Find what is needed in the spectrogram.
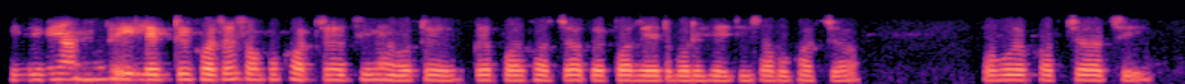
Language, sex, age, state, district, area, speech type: Odia, female, 60+, Odisha, Gajapati, rural, conversation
